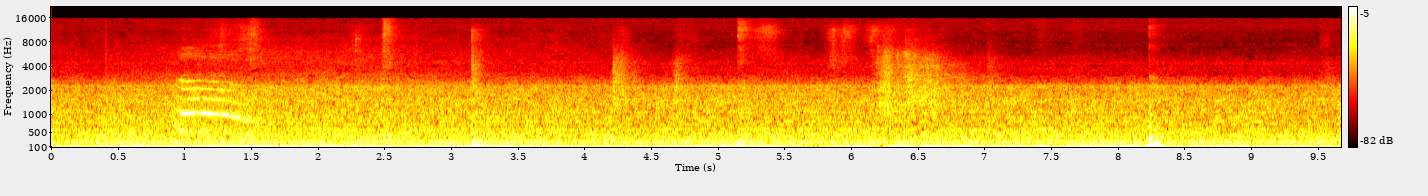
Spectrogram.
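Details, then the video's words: A stray kitten calling its mother gives one short, rising then falling meow near the start, followed by a low steady hum and a couple of faint knocks. "새끼고양이가 엄마를 부르는 방법"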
